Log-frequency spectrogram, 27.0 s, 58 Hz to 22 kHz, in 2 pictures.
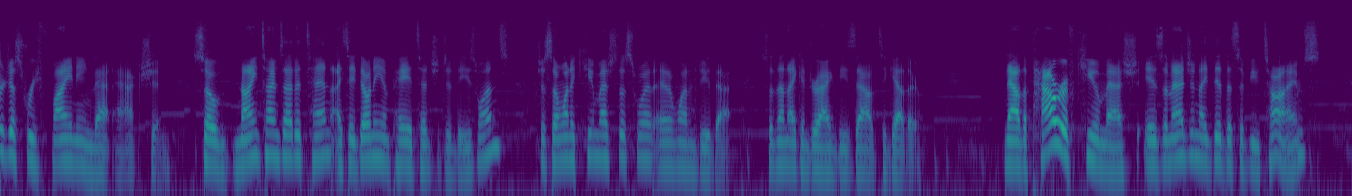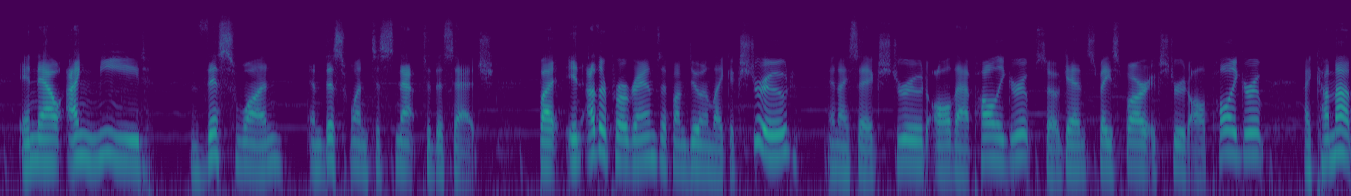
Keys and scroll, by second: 19.0 space, 21.9 space, 23.6 space.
